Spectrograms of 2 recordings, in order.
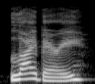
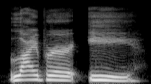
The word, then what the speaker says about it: library: Did you say library? You're not alone. Many learners accidentally skip the BR sound. A more natural pronunciation is library.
